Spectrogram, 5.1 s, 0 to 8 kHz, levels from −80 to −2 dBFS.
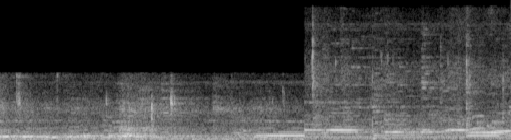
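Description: From 3.06 s to the end, a wrong sample rate fault plays the sound at twice its intended speed and a full octave higher, consistent with 8 kHz material played back at 16 kHz. On a spectrogram, features shift upward by a factor of two and shrink in duration. The waveform shows events squeezed to half length.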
